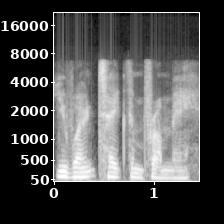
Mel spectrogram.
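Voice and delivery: hushed half-whisper with no voice. Declaring an action in a game, saying a character's line: half-whispering in character. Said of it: "I'm just gonna whisper".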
